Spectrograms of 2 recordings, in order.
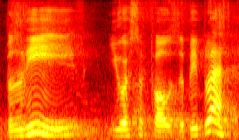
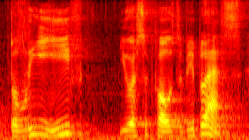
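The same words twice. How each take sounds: First: Said in the usual way. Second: Soft, slow line for the crowd to repeat; quiet lead line. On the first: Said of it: "Come on". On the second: Shown as a demonstration. Preacher to congregation, slow and soft. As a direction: say it softly, setting up the call. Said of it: "Can you say that with me".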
